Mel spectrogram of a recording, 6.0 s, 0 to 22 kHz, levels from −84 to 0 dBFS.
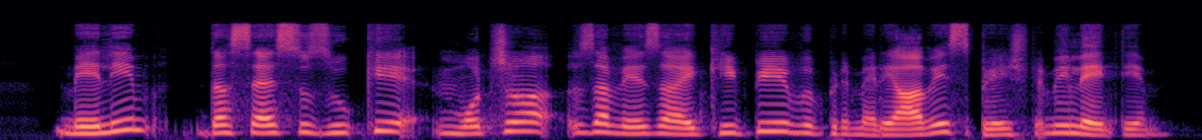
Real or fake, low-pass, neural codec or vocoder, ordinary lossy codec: fake; 10.8 kHz; codec, 16 kHz in and 24 kHz out, 0.9 kbps, LongCat-Audio-Codec, four codebook decoder; none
